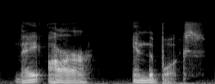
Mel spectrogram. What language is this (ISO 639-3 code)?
eng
